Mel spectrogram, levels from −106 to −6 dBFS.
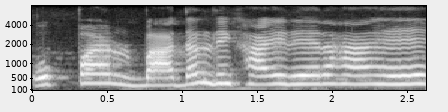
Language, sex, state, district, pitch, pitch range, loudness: Hindi, female, Chhattisgarh, Raipur, 295 Hz, 280-305 Hz, -12 LUFS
